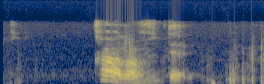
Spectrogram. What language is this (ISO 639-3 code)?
kab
